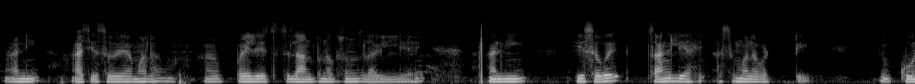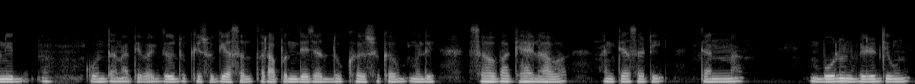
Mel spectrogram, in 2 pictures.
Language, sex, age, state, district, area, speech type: Marathi, male, 18-30, Maharashtra, Hingoli, urban, spontaneous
